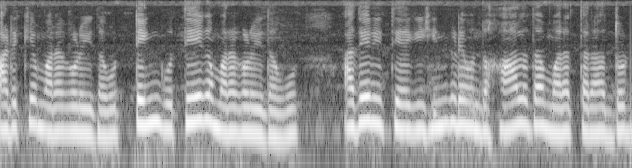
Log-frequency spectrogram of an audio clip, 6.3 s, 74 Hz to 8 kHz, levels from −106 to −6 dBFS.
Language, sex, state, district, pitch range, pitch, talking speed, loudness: Kannada, female, Karnataka, Koppal, 200-245 Hz, 215 Hz, 150 wpm, -16 LUFS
